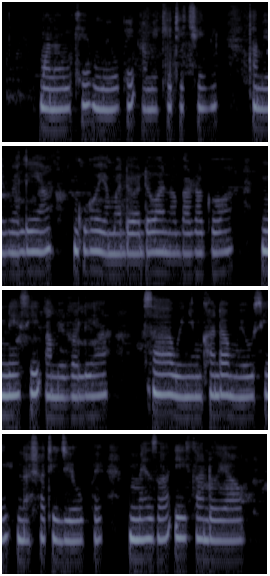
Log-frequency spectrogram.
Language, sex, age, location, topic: Swahili, female, 18-24, Mombasa, health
